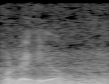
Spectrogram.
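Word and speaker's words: Colaço: It's not spelled like Colegio in Spanish, but that is his last name, Colegio.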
